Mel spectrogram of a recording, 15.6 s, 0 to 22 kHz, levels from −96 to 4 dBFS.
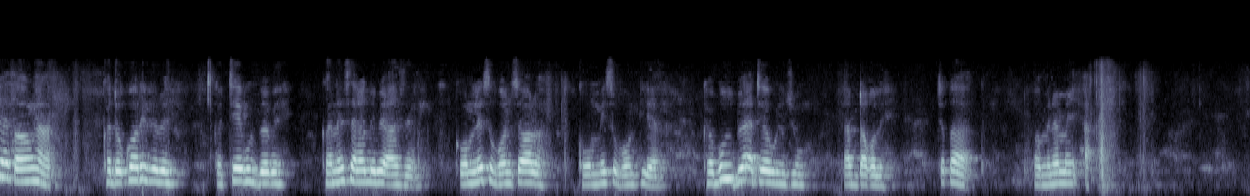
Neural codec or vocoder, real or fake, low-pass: codec, 24 kHz, 0.9 kbps, WavTokenizer, medium speech release version 2; fake; 7.2 kHz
